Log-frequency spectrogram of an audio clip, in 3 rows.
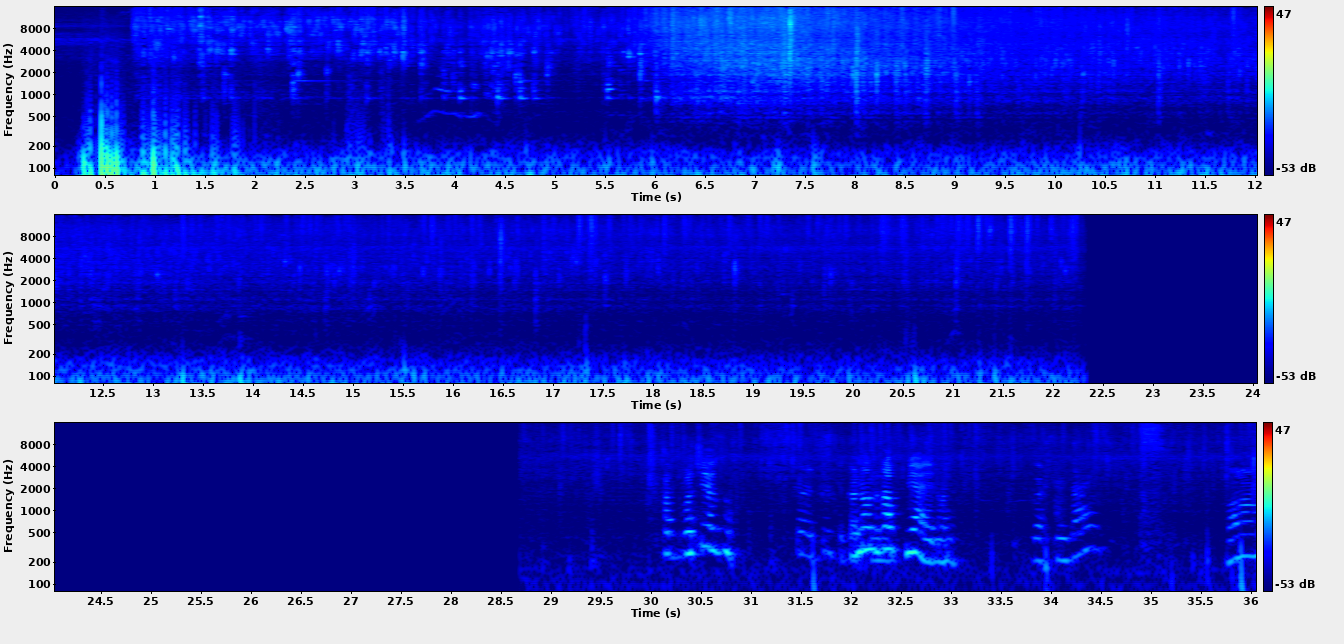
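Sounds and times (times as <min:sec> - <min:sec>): low steady rumble: 0:00.0 - 0:22.3
onion sizzling in hot oil: 0:00.0 - 0:22.4, 0:28.7 - 0:36.0.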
